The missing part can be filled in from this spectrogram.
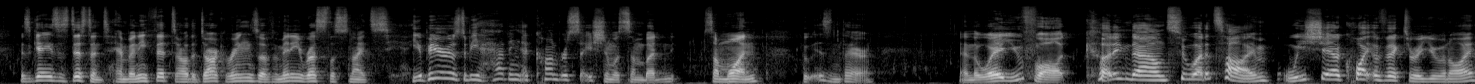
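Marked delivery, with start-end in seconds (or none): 9.6-14.8 put-on accent of a hobbling old man, pitched high. Narrator voicing a man talking to someone who isn't there, put-on accent. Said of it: "I'm not sure why I went into this accent".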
